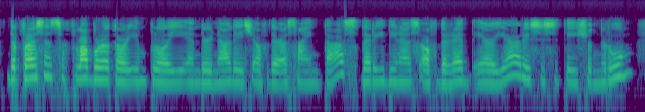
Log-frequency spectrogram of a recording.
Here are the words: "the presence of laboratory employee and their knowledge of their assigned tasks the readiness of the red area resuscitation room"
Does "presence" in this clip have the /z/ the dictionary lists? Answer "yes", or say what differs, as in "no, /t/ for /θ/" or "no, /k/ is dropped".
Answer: no, /s/ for /z/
